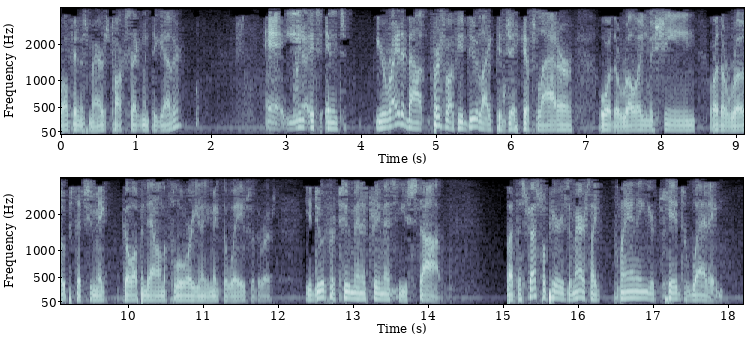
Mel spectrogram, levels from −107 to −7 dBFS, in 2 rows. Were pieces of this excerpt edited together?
no; 0 cuts

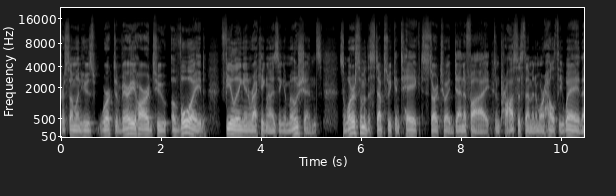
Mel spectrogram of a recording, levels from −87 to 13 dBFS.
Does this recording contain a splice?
yes; 2 cuts; at 5.6 s, 8.7 s

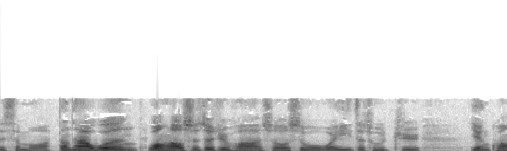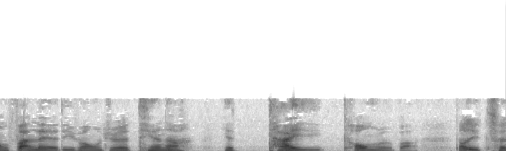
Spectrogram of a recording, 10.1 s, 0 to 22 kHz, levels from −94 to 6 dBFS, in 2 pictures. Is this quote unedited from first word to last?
yes; 0 cuts

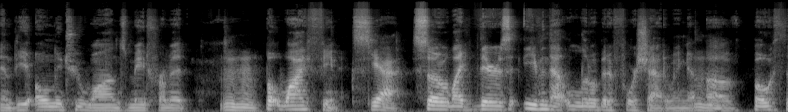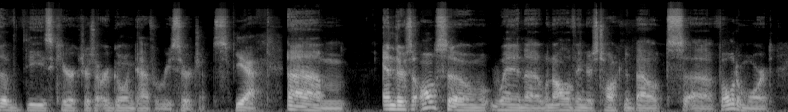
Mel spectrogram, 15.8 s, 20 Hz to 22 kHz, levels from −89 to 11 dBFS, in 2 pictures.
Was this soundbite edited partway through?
yes; 1 cut; at 10.7 s

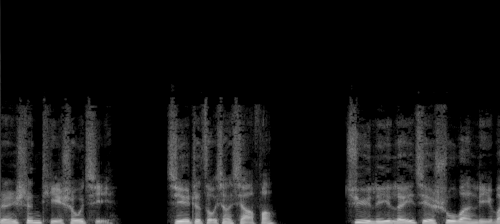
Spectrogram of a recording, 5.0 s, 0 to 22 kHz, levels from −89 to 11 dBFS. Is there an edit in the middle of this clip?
no; 0 cuts

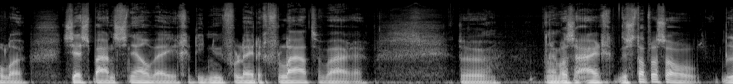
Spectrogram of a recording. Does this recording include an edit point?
yes; 1 cut; at 4.6 s

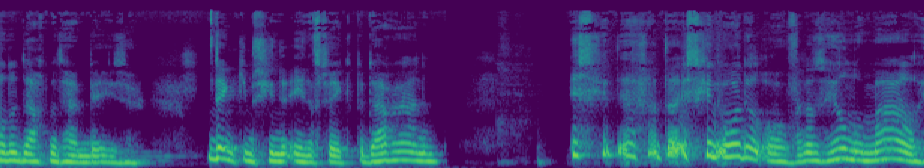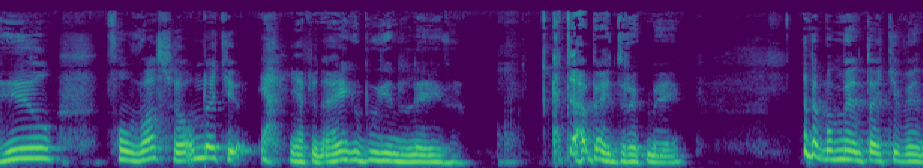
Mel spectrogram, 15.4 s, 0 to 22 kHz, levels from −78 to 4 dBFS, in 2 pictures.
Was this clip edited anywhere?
yes; 1 cut; at 6.6 s

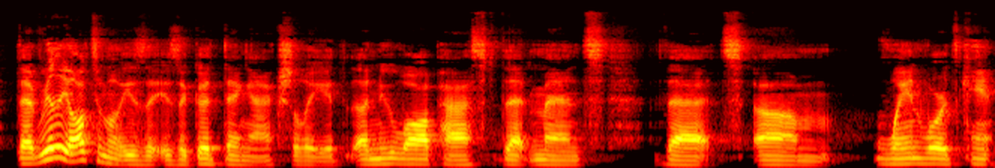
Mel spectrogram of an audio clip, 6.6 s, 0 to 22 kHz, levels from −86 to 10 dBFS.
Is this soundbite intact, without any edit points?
yes; 0 cuts

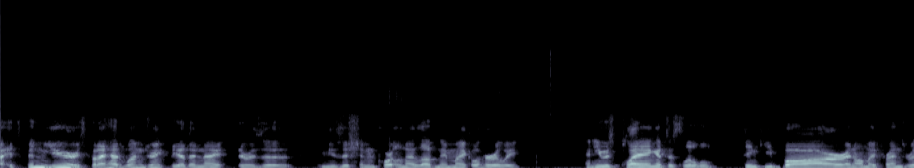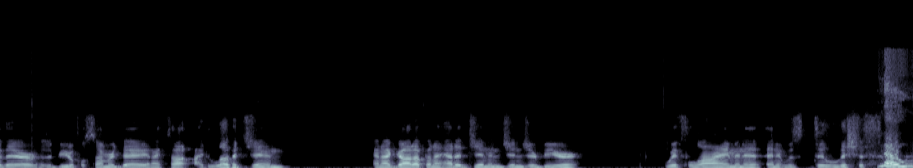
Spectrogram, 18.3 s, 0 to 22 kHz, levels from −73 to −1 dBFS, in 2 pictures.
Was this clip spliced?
no; 0 cuts

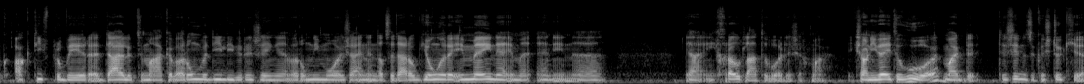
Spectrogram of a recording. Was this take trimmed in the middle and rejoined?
no; 0 cuts

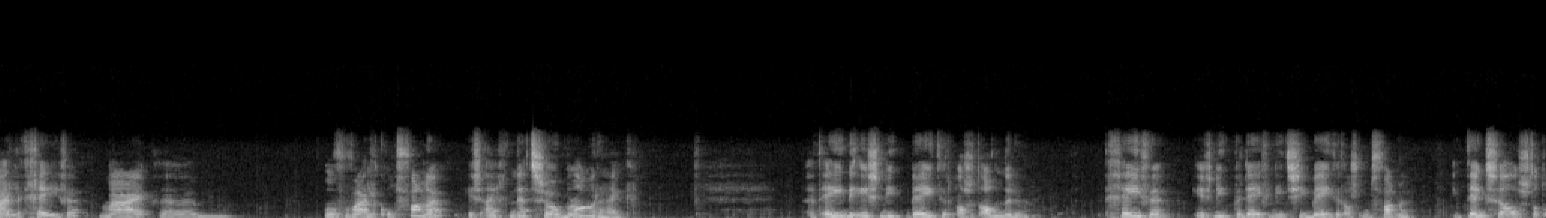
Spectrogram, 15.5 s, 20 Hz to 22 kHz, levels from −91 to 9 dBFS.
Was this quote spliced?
no; 0 cuts

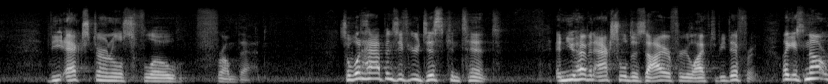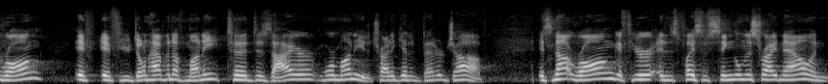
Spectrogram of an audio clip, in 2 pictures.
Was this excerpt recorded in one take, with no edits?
yes; 0 cuts

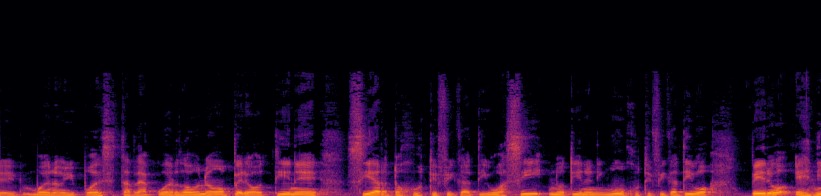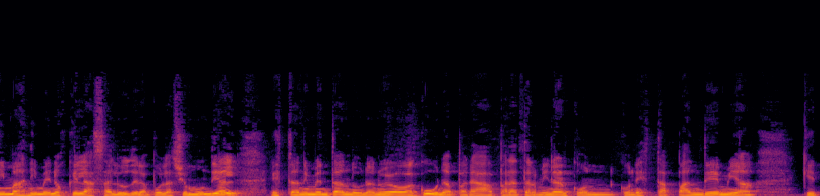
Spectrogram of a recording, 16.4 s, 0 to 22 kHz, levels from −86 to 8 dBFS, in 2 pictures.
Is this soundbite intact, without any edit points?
yes; 0 cuts

